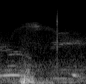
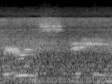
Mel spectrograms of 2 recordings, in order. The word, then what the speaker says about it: Berenstain: I know for a fact that the Berenstain with an E, not an A. Actually, the most likely pronunciation would be Berenstain, since it was spelled the same way like Frankenstein.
